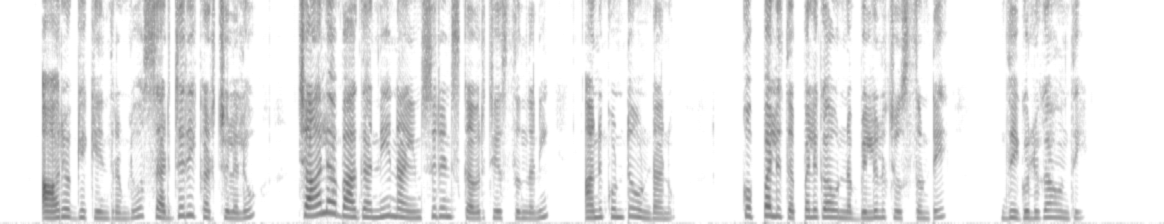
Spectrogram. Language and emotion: Telugu, sad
